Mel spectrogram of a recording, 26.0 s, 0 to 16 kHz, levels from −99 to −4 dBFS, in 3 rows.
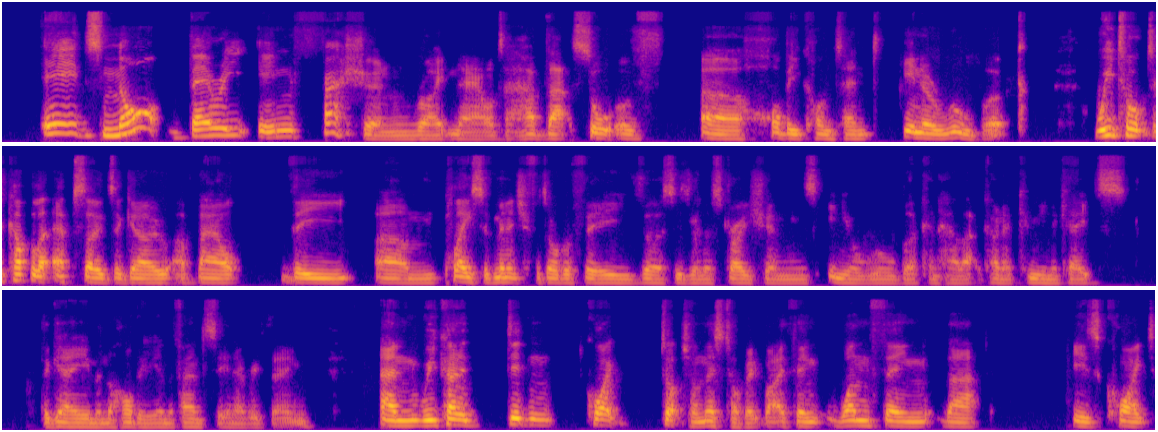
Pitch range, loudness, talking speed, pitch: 105-160 Hz, -28 LUFS, 170 wpm, 110 Hz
